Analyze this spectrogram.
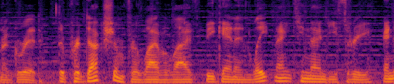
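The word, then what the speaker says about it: Live A Live: checked I triple checked you can check the Japanese pronunciation this is how you say it it is live alive not live aive live Alive live live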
